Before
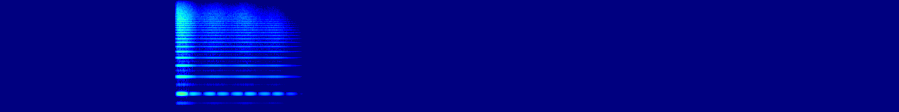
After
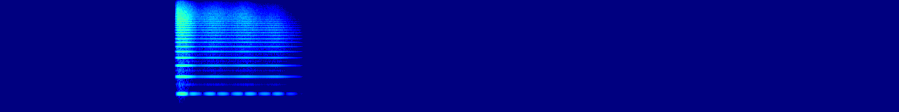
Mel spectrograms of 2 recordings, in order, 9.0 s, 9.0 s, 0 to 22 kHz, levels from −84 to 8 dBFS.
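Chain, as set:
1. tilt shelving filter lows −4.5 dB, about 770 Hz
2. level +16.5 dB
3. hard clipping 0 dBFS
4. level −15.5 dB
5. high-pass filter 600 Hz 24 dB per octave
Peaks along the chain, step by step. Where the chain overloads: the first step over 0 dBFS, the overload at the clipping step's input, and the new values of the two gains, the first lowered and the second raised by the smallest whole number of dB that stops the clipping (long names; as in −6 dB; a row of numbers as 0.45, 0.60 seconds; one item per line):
−10.5, +6.0, 0.0, −15.5, −13.0 dBFS
step 2, 6.0 dB
step 2 +10.5 dB, step 4 −9.5 dB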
